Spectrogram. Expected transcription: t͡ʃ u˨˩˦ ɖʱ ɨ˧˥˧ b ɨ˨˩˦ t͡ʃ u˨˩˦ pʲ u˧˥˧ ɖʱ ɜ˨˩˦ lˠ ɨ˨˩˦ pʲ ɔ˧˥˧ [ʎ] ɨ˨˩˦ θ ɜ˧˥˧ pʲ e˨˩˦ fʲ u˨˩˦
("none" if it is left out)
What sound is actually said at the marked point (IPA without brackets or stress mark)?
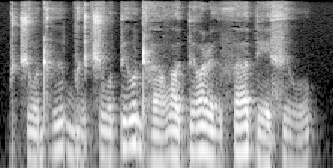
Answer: ɭ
